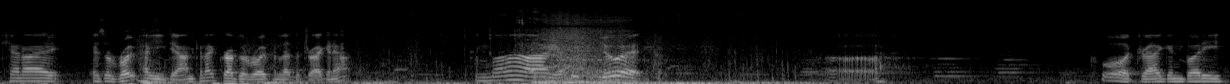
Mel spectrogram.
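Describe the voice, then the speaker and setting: A male let's play host with a medium-pitched voice chats casually as he plays. He thinks out loud and reacts to what happens in the game, with music running behind him. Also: takes it slowly, pauses often. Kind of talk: casual gaming commentary.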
